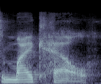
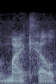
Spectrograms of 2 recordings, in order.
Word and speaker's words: Michael: It's Michael. So it's kind of an emphasis on the K. So Michael Chang.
